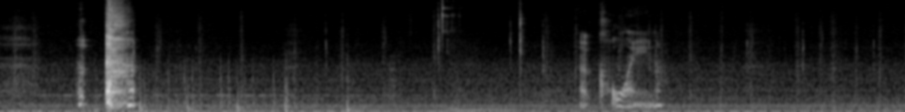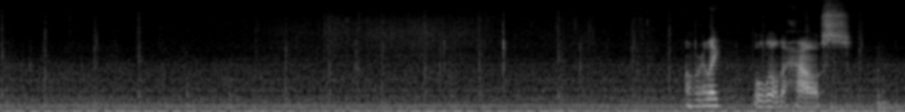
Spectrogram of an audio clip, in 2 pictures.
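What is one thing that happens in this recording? A young woman talks in short bursts, close to a microphone.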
